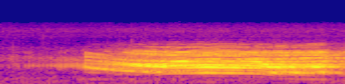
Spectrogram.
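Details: Belling red deer: a strained, moaning roar that starts abruptly and is held steady at full strength to the end of the short excerpt.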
